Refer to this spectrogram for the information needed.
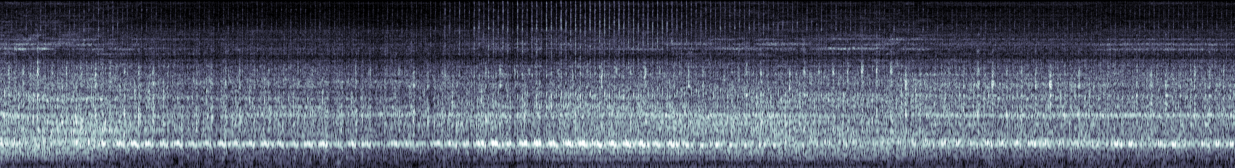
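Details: Brand-new Chevrolet Onix Plus at idle: fast, fairly regular ticking rattle about three per second over steady idle; dealer first replaced a solenoid valve without effect, noise traced to alternator belt tensioner.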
